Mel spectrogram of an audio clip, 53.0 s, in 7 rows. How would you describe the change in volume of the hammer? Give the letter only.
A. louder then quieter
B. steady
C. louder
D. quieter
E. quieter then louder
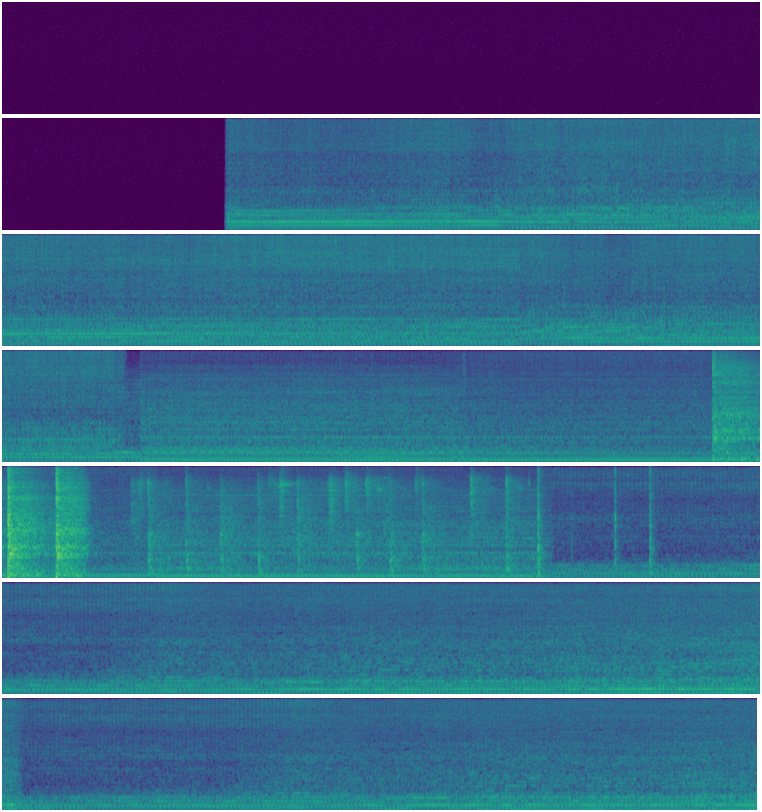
D.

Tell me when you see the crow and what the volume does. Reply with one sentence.
You can't hear the crow here.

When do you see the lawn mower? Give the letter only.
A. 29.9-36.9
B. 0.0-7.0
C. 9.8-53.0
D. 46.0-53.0
C.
